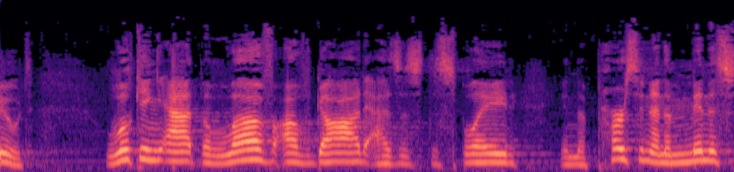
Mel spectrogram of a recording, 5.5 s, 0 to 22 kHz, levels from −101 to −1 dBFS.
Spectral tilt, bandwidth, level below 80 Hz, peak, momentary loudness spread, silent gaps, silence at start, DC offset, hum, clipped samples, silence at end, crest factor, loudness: -5 dB/octave; 15.5 kHz; -64 dBFS; -6 dBFS; 16 LU; none; 0 s; under 0.1%; none; under 0.1%; 0 s; 20 dB; -26 LUFS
